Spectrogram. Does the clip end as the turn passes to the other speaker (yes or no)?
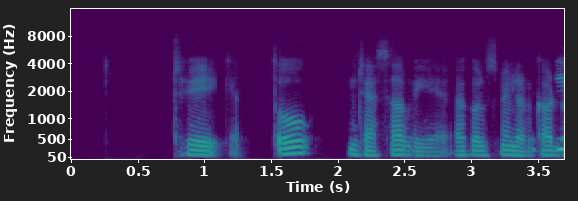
yes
